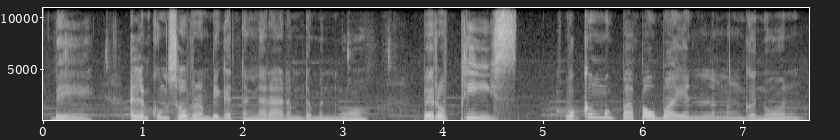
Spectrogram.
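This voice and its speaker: A woman's voice: on the high side, measured pace, dark tone, muffled recording, faint music behind, natural voice. A woman playing a loyal, outspoken coworker in a radio drama, talking informally and urgently to a friend. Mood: concerned. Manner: urging, indignant, informal.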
